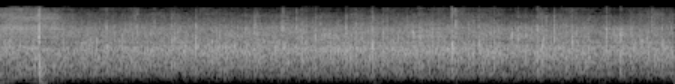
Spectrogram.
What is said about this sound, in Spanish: Ellos son merecedores de nuestro reconocimiento, de nuestro aplauso.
